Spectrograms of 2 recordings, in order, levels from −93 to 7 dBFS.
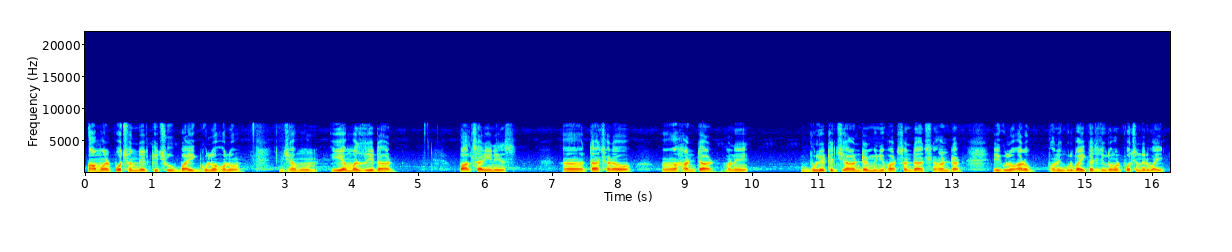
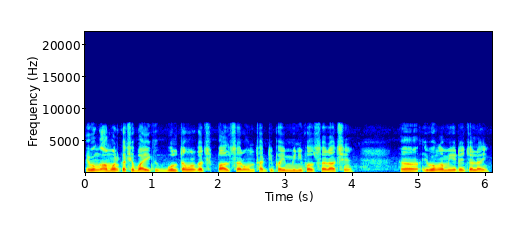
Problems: background sounds at intervals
